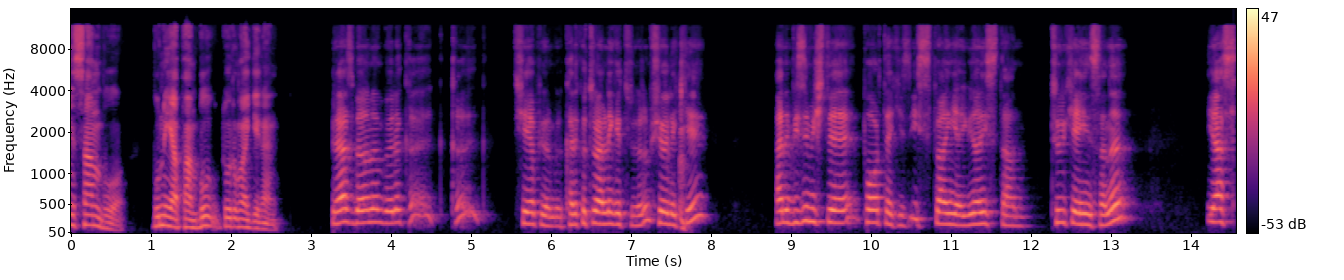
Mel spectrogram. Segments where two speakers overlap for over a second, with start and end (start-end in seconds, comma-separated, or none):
none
